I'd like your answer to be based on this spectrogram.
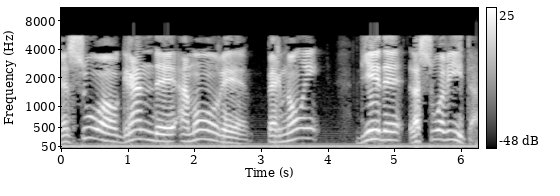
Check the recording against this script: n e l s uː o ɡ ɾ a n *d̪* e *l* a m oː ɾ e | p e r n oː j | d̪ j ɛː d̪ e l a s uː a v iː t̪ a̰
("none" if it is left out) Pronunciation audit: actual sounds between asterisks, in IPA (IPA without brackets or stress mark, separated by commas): d̪, none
